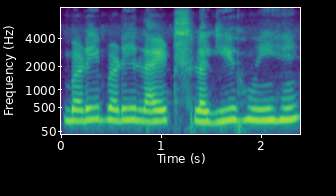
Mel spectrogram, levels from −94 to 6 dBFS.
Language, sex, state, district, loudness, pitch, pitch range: Hindi, male, Madhya Pradesh, Bhopal, -14 LUFS, 235 Hz, 220-240 Hz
